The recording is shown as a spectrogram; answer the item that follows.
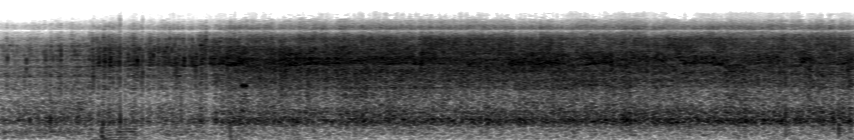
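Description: Pork sausage chunks sizzling in hot vegetable oil in a small camping pot on a gas stove, browning. A steady, hissing sizzle that grows louder over the first couple of seconds and then holds.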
